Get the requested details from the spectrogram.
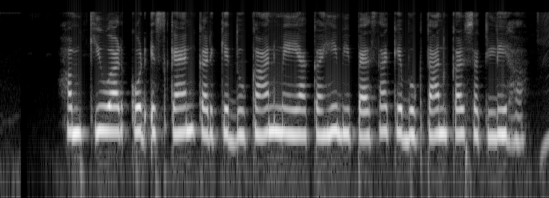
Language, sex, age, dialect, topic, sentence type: Magahi, female, 18-24, Western, banking, question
